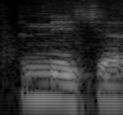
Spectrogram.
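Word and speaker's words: nature: क्या पढ़ते हैं चर अब देखिए एन ए टी यू आर ई टी यू आर ई से क्या हो गया चर इसे पढ़ेंगे चर अब यहां पे लगा एन ए तो क्या लगा देंगे ने ये हो जाएगा नेचर नेचर मींस होता है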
